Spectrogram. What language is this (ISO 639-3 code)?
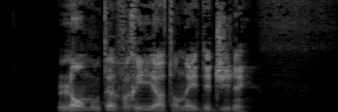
bre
